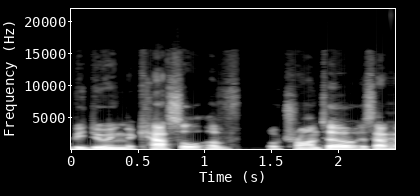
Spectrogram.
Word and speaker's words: Otranto: We will be doing the Castle of Otranto.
